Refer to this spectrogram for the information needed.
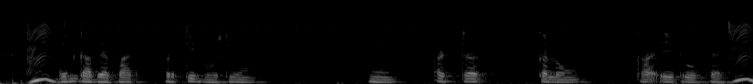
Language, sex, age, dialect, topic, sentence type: Hindi, male, 25-30, Garhwali, banking, statement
